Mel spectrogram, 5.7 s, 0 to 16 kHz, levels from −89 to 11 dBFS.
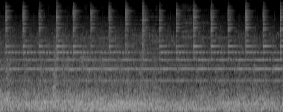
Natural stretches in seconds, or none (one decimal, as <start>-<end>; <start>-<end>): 0.0-2.7; 3.2-5.7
